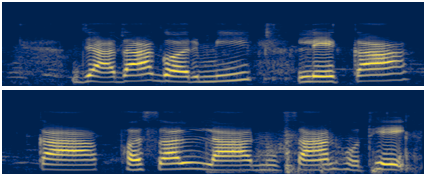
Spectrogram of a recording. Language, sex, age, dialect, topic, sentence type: Chhattisgarhi, female, 51-55, Eastern, agriculture, question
